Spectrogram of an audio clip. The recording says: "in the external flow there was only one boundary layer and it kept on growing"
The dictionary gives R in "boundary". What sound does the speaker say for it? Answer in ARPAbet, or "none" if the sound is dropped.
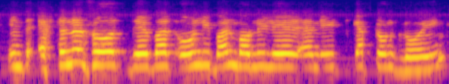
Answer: none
